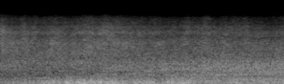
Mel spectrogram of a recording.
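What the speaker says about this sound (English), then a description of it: "ATR to Leeds Bradford." An ATR turboprop airliner bound for Leeds Bradford at Dublin Airport, a rough low rumbling engine noise mixed with wind buffeting, swelling slightly and holding steady.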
